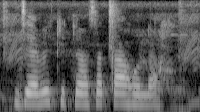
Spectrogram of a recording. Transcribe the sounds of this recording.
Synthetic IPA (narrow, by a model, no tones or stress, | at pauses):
d͡ʒɛːbekɪt̪nasakaɦoːla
